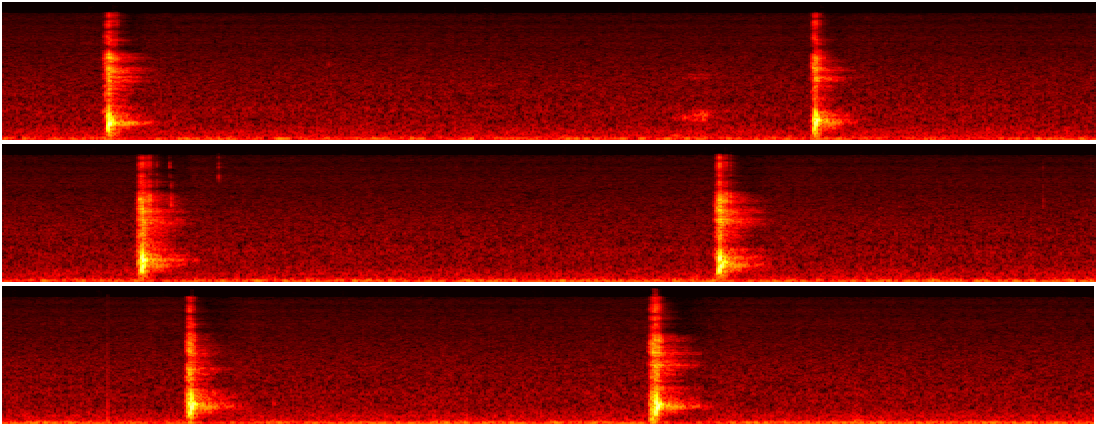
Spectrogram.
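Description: Six sharp, abrupt hic sounds spaced roughly two to three seconds apart in a quiet room: ordinary hiccups.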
